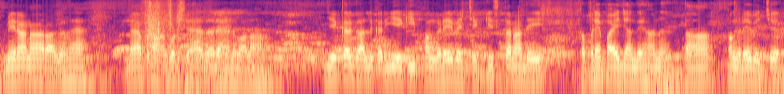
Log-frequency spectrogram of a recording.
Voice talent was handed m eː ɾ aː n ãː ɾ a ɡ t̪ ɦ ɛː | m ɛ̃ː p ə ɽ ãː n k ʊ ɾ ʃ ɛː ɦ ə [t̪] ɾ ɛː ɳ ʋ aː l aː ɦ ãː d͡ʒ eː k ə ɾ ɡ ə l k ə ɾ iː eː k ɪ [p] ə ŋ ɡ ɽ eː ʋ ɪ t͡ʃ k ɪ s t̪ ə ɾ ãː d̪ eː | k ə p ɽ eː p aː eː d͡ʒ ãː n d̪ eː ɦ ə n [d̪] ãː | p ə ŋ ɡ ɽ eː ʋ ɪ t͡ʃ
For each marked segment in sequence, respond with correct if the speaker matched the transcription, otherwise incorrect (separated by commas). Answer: incorrect, correct, incorrect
